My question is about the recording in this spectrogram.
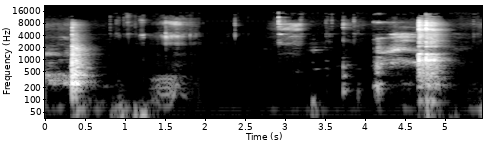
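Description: A loud, sharp clack from the front-loading washing machine about a third of a second in. Near the end, rustling and a knock as laundry and the plastic dosing ball are handled in the drum.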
